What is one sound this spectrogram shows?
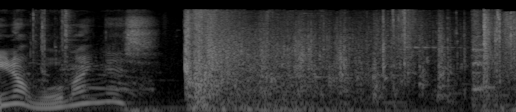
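A door is kicked open with a loud bang.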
